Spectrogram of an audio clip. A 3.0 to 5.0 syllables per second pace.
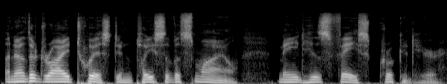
Yes: 4.9 syllables/s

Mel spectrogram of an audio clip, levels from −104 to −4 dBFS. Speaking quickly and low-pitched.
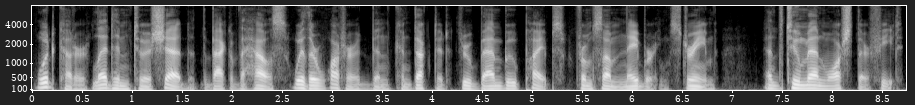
Yes: fast, 220 wpm; low, 100 Hz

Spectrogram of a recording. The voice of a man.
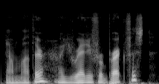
Yes: male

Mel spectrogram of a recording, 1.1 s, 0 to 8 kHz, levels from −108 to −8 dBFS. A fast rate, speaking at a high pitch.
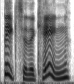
Yes: fast, 215 wpm; high, 240 Hz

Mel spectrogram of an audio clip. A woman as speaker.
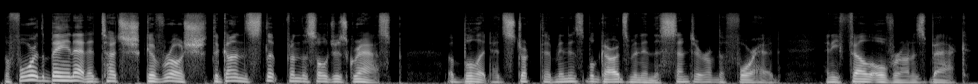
No: male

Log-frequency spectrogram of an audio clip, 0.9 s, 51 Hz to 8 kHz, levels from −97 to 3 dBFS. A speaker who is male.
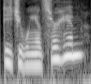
No: female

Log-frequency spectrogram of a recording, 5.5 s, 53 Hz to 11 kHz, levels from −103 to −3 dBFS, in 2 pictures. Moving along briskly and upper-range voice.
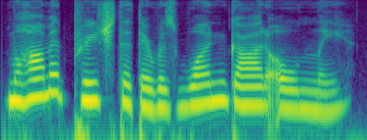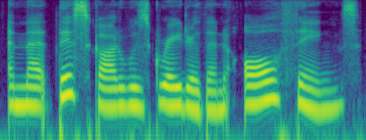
No: average, 185 wpm; high, 205 Hz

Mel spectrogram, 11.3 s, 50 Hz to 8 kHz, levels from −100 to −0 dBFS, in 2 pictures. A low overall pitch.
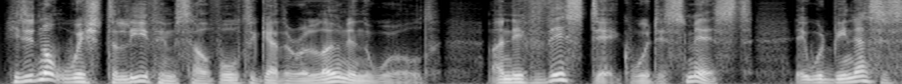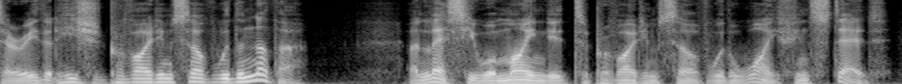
Yes: low, 105 Hz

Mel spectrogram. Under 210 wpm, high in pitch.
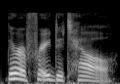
Yes: average, 200 wpm; high, 200 Hz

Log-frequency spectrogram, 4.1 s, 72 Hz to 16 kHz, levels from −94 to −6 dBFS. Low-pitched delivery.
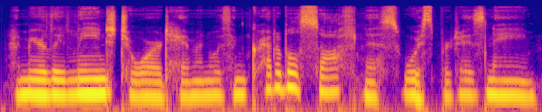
No: medium, 170 Hz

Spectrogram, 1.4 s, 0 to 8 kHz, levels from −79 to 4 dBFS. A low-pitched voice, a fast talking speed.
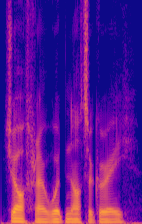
No: very low, 95 Hz; average, 170 wpm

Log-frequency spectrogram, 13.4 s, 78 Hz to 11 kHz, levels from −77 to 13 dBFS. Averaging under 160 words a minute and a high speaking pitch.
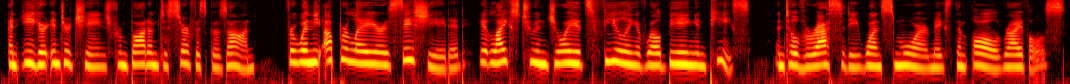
Yes: average, 150 wpm; high, 240 Hz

